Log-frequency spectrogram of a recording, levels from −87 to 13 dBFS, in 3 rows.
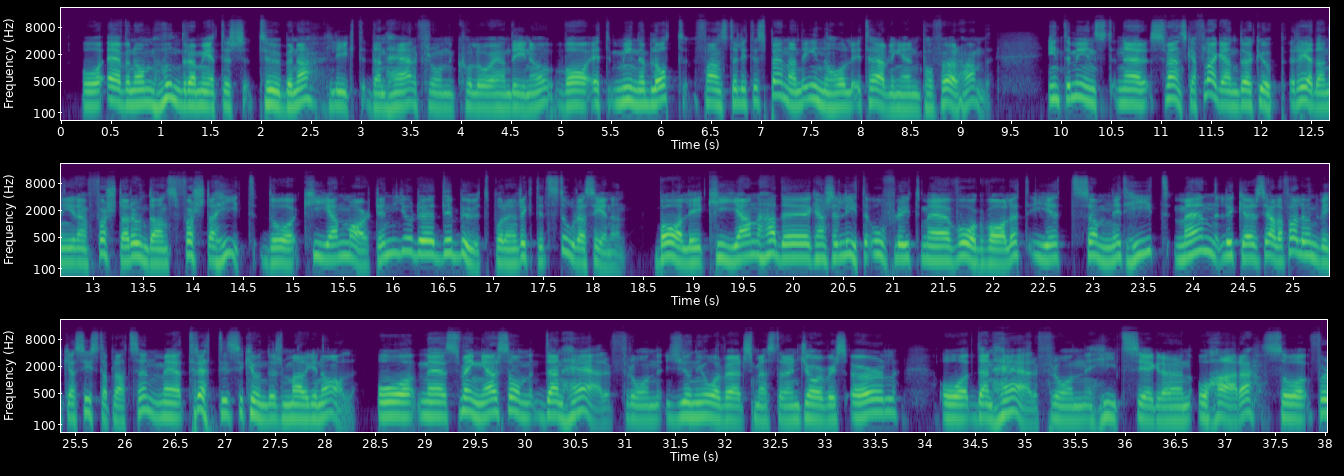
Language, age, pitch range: Swedish, 30-49, 145-190 Hz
